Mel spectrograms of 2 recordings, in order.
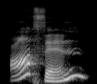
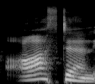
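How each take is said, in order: First: The word is said without a t sound. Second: The word is said with a t sound. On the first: The speaker calls it right. "most people today would say you pronounced the word O-F-T-E-N as often" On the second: The speaker calls it wrong. "Not often, even though historically the T was there"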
